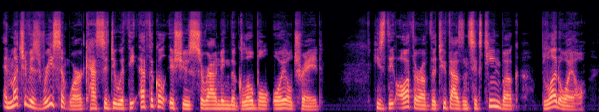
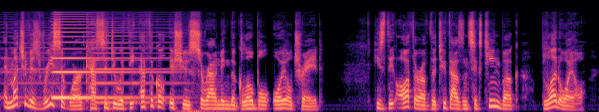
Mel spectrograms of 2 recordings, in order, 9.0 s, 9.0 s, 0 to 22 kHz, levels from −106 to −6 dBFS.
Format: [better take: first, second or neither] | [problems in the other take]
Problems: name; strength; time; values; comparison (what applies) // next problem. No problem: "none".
first | alarms or sirens; very loud; until 3 s; 2 dB above the speech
